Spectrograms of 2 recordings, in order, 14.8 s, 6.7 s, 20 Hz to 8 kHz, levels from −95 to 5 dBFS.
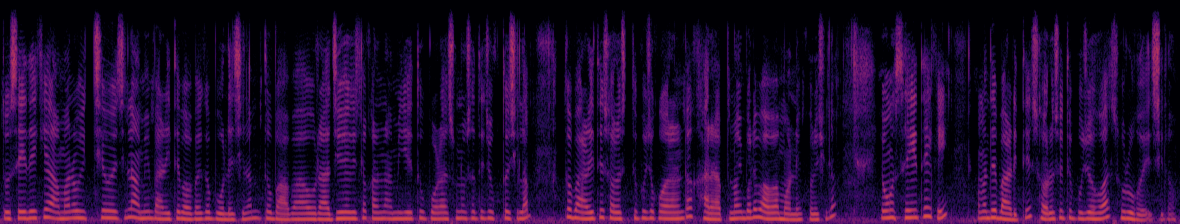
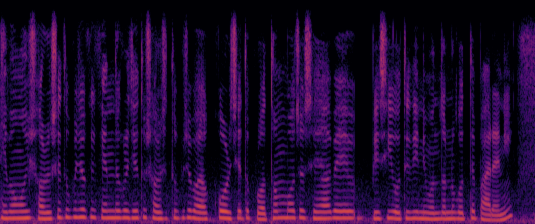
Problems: none marked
